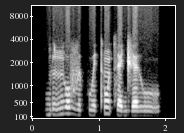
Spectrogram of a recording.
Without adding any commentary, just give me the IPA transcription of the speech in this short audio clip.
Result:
b ĩ˨ ɲ o˦ v e˨ kʷ e˨ tʰ ũ˦ t͡s ɛ˨ d͡ʒ ɛ˨ ɣ u˨

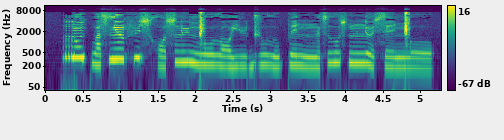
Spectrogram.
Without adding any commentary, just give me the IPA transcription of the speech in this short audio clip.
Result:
r ɔ̃˦ kʷ a˨ s lʲ œ̃˦ f y˦ s x ɔ˨ s l y˦ ŋ͡ǁ o˧ ð ɔ˨ j y˨ d͡ʒ u˦ ð u˨˦ p e˦ nː ə̃˨ s ð u˦ s nː ø˦˨ s e˨ ŋ͡ǁ o˨

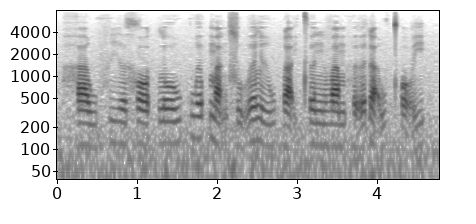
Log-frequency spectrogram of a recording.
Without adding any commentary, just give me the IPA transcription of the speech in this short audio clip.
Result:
h a̤˨˩ w f i̤˨˩ ə̯ x ɔ˨˩ t̚ l o˨˦ w k w ə˦˥ p̚ m a̰˧˨ ŋ s ṵ˧˥ ə̯ l ɨ˨˦ w ɓ a̰˧˨ j t̪ʰ ə˧ n v a˧ m h ə̰ː˧˥ ɗ a̰˧˥ w t̪ʰ ɔ̰˧˥ j

